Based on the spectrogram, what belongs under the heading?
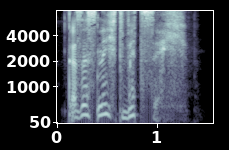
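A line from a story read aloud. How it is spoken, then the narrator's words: Growled with choppy breath. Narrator (German): knurrte Anton jetzt und stieß abgehackt die Luft aus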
